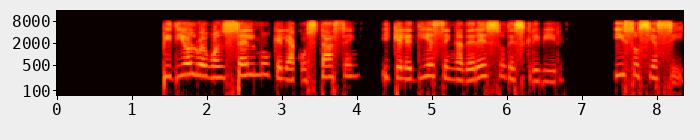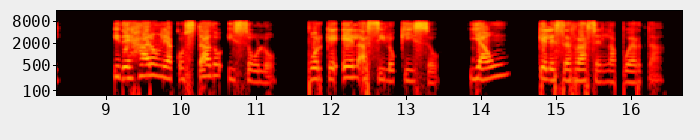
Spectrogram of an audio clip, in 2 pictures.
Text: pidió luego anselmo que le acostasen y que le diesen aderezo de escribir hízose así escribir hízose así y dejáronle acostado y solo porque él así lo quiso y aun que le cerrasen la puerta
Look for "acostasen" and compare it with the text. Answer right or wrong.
right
